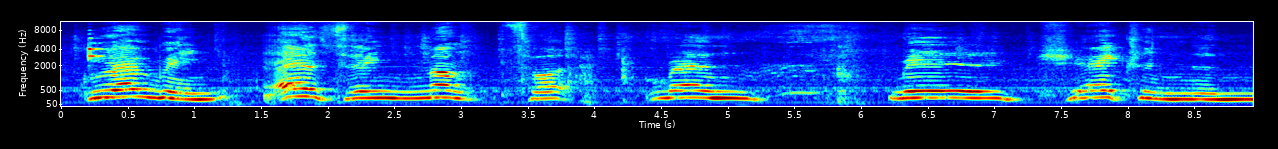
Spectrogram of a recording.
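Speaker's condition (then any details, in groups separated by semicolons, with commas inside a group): Cerebral palsy; spastic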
